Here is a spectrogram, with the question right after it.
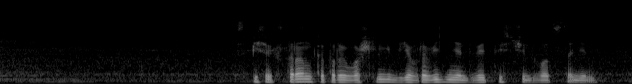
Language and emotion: Russian, neutral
